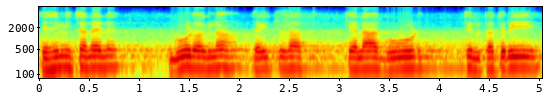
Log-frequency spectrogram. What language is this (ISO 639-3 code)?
mai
